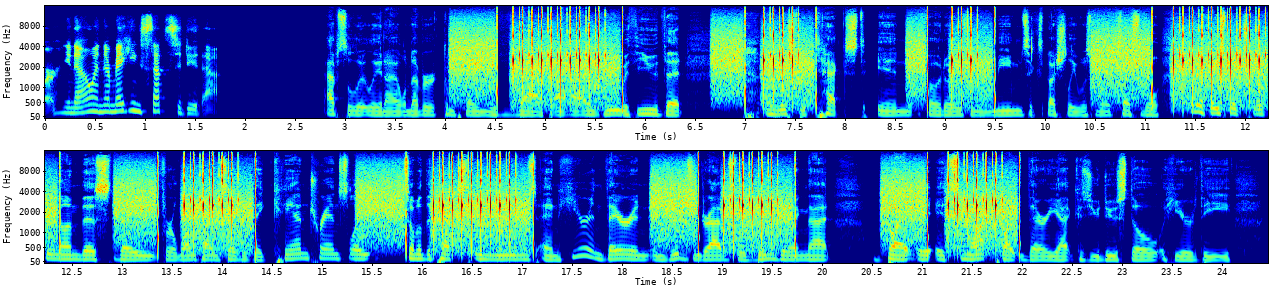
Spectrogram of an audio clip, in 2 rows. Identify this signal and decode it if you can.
Pulse dialling, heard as a rotary dial, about 10 pulses a second, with speech in English. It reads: 0 4 3 0 6 9 6 6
